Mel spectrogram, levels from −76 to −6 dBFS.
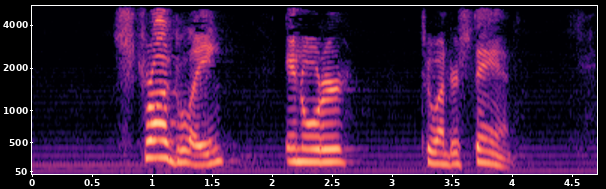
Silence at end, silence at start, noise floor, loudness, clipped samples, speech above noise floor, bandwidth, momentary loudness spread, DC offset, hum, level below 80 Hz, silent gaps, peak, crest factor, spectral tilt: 0.7 s; 0.7 s; -50 dBFS; -21 LUFS; under 0.1%; 30 dB; 5.4 kHz; 14 LU; under 0.1%; none; -52 dBFS; none; -6 dBFS; 18 dB; -6.5 dB/octave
